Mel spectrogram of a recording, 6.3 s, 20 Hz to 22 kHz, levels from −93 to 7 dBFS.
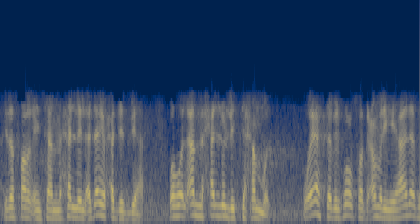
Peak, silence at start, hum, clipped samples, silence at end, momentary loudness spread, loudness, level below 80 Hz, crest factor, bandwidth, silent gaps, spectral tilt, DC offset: -4 dBFS; 0 s; none; under 0.1%; 0 s; 6 LU; -23 LUFS; -66 dBFS; 18 dB; 4.1 kHz; none; -10 dB/octave; under 0.1%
